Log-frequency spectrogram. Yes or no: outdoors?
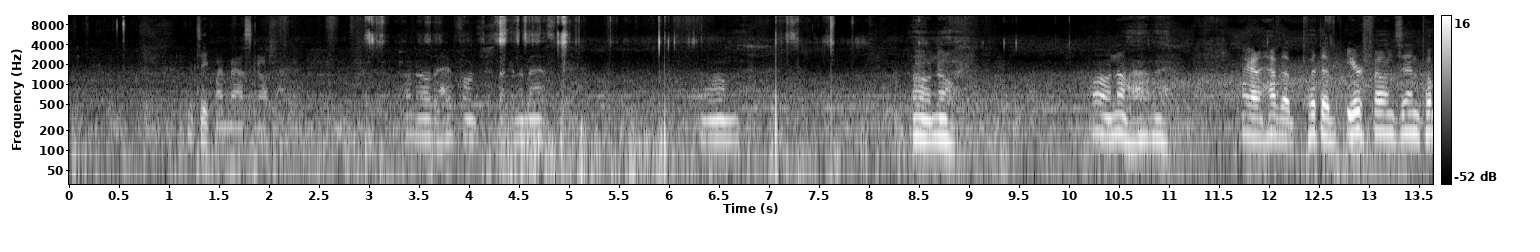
yes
